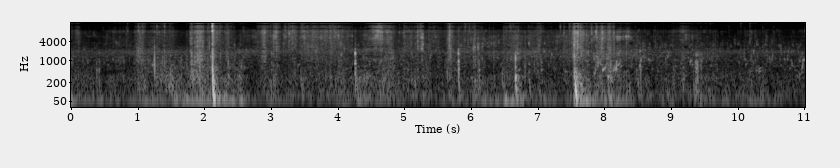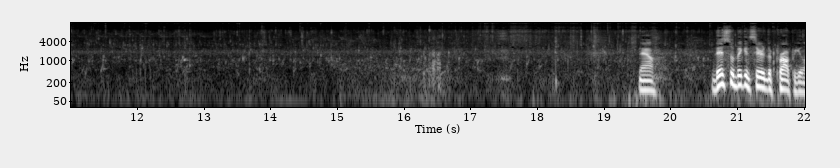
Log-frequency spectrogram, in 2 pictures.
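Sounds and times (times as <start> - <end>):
creek trickling faintly: 0.0 - 22.0
sharp crackles and knocks: 1.0 - 8.4.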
